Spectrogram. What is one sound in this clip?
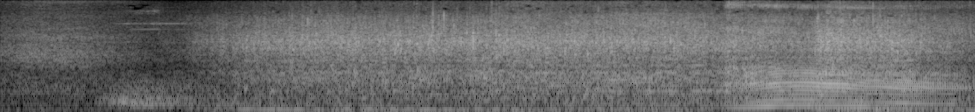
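Molten lava pours down with a low, roaring hiss.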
